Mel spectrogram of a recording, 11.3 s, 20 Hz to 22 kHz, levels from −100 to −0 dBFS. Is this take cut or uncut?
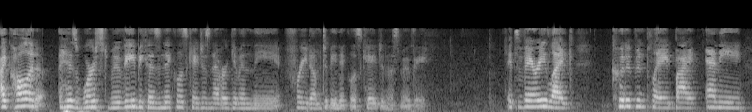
uncut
